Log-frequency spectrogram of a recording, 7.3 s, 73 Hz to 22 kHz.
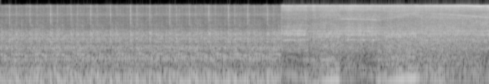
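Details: Mitsubishi Fuso 6D22 truck diesel test-run after rebuild/service, before installation into the chassis. Clatters evenly at idle, then picks up cleanly through a couple of quick revs and settles; sounds healthy and strong.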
